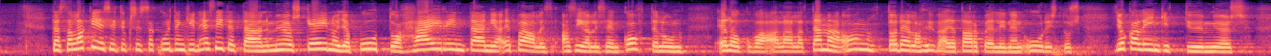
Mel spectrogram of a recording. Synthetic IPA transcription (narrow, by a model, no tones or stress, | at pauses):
t̪æsːælɑkie̞sit̪yksesːækujt̪e̞ŋkine̞sit̪e̞t̪æːnmyøske̞ino̞jɑpuːt̪ːuɑːæjrint̪æːnjɑʔe̞pælsɑsiɑlːise̞ŋko̞ht̪e̞lun | ʔe̞lo̞kuʋɑʔɑ̰lɑlːɑt̪æmæo̞nt̪o̞de̞lːɑhyʋæ̰jɑt̪ɑrpe̞ːlːine̞nʔuːdist̪us | jo̞kɑliŋkit̪ːyːmyøs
